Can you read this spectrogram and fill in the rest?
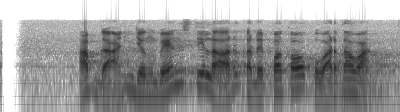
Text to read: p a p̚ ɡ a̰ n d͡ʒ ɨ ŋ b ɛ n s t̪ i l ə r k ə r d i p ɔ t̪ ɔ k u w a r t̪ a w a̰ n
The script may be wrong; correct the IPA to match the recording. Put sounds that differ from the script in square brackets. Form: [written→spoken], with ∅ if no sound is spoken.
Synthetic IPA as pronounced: [p→ʔ] a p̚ ɡ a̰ n d͡ʒ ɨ ŋ b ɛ n s t̪ i l ə r k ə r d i p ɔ t̪ ɔ k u w a r t̪ a w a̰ n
